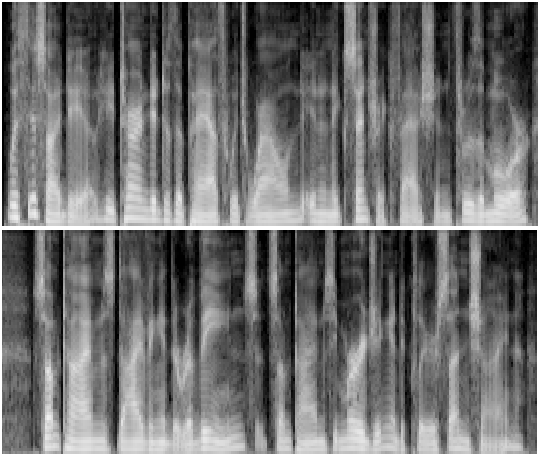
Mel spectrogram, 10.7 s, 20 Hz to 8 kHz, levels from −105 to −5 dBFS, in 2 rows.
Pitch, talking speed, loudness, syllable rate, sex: 105 Hz, 150 wpm, -22 LUFS, 4.7 syllables/s, male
